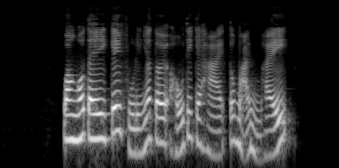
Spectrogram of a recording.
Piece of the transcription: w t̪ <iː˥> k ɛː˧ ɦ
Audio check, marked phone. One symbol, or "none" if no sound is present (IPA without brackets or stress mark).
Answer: iː˥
